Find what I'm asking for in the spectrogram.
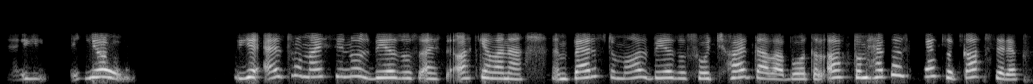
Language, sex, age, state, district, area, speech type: Kashmiri, female, 45-60, Jammu and Kashmir, Kupwara, urban, conversation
